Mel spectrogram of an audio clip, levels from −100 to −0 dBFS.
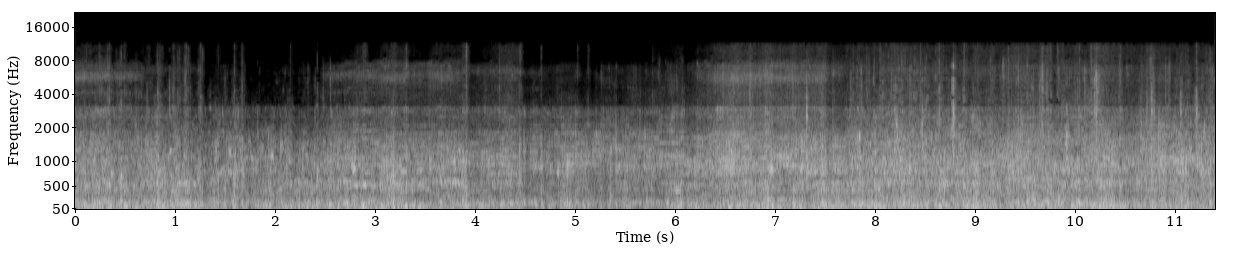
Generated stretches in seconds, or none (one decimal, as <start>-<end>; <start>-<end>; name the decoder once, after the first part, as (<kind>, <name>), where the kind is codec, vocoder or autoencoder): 2.7-7.7 (codec, SNAC); 9.0-9.7; 10.2-11.0

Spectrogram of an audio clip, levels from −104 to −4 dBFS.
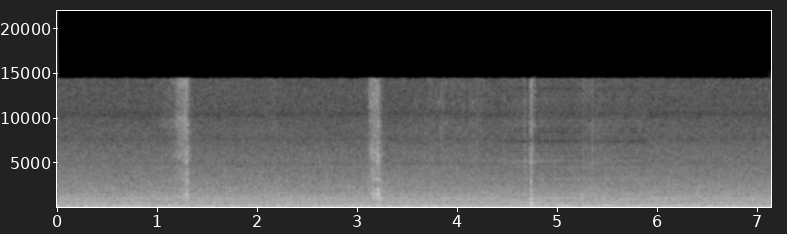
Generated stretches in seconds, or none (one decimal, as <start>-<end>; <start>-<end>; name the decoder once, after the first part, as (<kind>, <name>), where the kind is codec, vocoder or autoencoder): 4.4-5.9 (codec, SNAC)

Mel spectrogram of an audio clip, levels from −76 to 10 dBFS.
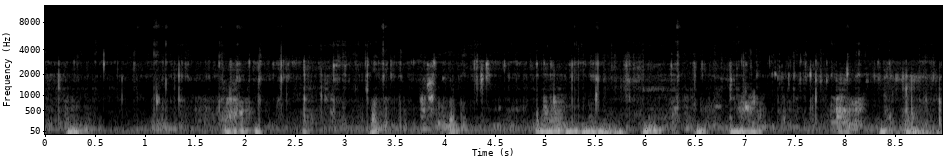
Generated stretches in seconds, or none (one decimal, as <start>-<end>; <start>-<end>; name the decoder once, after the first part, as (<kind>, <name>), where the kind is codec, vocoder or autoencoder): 0.0-6.9 (codec, SNAC); 7.6-9.0

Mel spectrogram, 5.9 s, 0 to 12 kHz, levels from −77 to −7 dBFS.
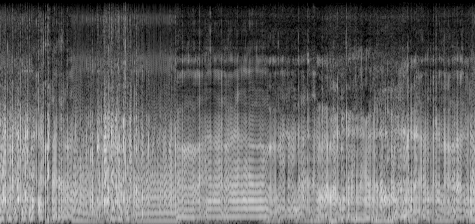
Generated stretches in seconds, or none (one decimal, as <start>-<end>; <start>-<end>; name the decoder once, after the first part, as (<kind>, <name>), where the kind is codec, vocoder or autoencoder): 0.4-0.9 (codec, SNAC); 2.2-5.9

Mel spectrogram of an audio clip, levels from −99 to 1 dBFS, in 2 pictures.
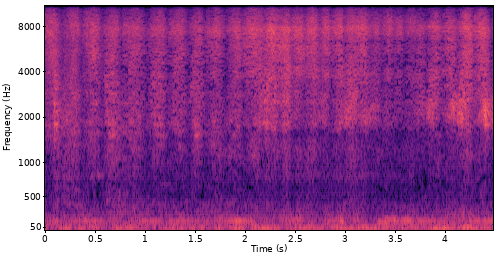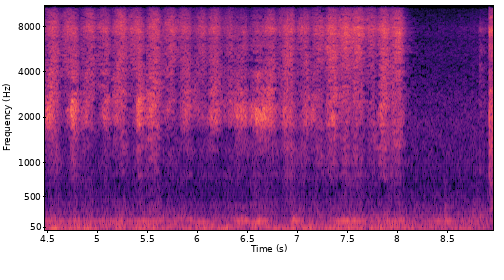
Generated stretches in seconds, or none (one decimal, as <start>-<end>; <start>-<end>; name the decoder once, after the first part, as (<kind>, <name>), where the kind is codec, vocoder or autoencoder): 2.1-3.7 (codec, SNAC); 5.8-7.1

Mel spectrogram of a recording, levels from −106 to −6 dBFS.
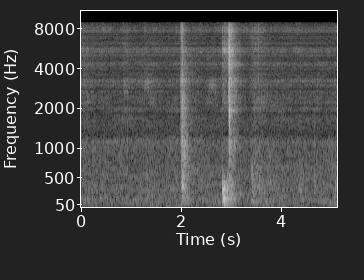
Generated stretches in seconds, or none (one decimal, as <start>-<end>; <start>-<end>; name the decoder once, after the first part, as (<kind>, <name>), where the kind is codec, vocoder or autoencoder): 0.0-5.1 (codec, SNAC)

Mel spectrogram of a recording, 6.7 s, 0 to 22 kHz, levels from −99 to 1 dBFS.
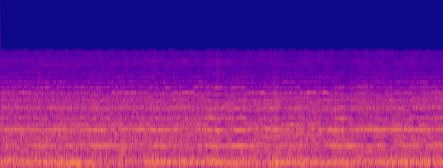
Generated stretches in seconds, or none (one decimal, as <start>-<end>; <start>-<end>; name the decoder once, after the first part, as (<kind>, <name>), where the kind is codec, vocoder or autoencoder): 3.1-6.7 (codec, SNAC)

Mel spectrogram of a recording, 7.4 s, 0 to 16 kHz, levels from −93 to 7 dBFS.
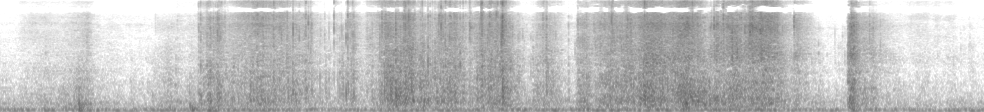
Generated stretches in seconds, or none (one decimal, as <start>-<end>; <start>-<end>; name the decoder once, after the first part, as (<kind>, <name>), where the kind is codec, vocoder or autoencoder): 0.0-0.7 (codec, SNAC)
